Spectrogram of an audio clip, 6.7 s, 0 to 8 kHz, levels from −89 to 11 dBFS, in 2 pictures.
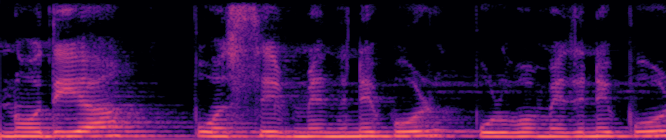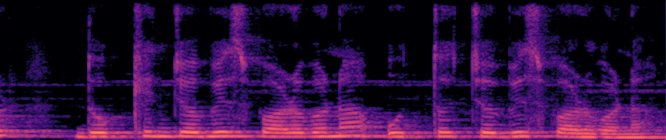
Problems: echo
